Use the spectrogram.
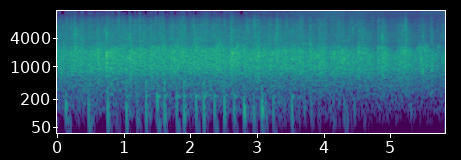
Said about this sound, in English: And so that concludes our panel discussion. So everyone, please give a round of applause for our panelists.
